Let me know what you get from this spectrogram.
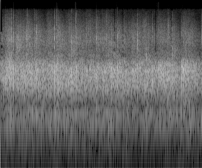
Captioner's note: applause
